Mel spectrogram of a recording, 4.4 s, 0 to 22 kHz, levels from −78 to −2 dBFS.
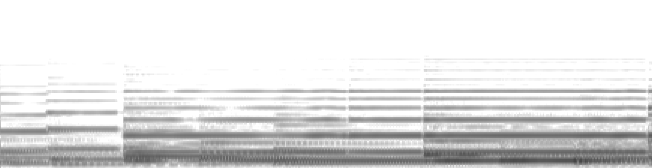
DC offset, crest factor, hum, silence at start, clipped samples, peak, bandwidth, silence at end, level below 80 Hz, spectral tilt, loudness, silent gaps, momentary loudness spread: under 0.1%; 14 dB; none; 0 s; under 0.1%; -18 dBFS; 5.4 kHz; 0 s; -80 dBFS; -10 dB/octave; -32 LUFS; none; 11 LU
